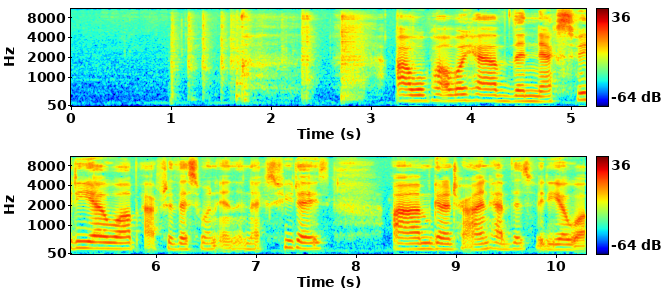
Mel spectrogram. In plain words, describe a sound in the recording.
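A woman talks close to a microphone.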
